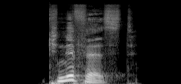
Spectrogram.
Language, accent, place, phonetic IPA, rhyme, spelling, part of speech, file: German, Germany, Berlin, [ˈknɪfəst], -ɪfəst, kniffest, verb, De-kniffest.ogg
- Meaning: second-person singular subjunctive II of kneifen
